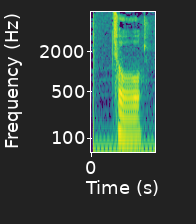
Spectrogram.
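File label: "tshu3", Teochew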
